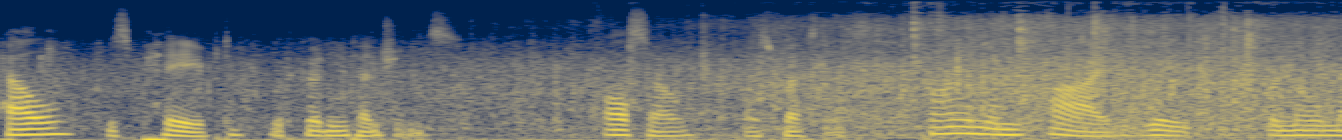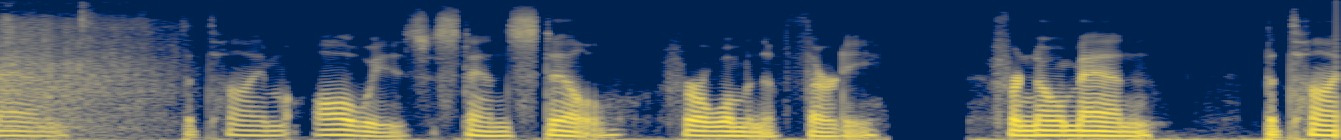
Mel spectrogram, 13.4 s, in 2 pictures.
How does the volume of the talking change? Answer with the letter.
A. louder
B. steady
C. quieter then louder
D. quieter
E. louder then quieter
A.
